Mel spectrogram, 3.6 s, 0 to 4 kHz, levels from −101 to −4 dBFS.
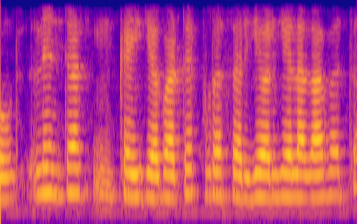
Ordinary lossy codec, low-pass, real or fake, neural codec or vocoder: none; 3.6 kHz; fake; codec, 16 kHz, 4.8 kbps, FACodec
